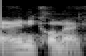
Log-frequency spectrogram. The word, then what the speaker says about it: Ainy Cormac: I'm here with um is it pronounced Cormarmac? Yeah, Annie Cormarmac.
